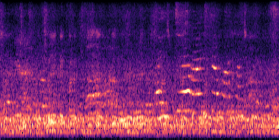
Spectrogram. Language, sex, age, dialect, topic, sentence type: Bhojpuri, male, 18-24, Southern / Standard, agriculture, question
